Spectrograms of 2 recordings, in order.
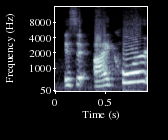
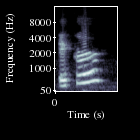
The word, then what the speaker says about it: ichor: Is it ichor? Is it ichor? Like, I think it's pronounced both ways.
